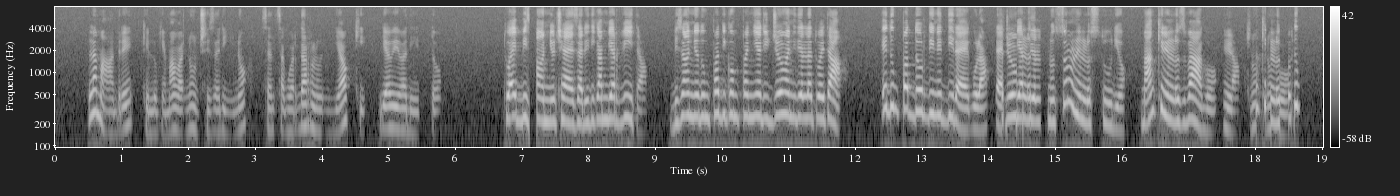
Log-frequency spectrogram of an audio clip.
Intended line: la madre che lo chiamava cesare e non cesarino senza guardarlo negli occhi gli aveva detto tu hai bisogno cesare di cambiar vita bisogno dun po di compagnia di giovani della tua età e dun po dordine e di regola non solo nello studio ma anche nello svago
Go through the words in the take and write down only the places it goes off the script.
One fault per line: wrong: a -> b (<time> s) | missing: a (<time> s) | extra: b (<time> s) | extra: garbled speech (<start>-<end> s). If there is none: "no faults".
missing: cesare e (1.9 s)
extra: garbled speech (14.1-14.8 s)
extra: garbled speech (17.5-18.7 s)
